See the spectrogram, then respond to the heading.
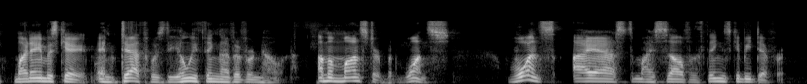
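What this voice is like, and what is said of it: Imitates a TV character's voice. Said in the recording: “does the best Oliver Queen impression”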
